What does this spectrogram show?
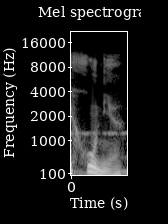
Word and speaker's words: Junia: El nombre Junia, en femenino, llevaba el acento en la primera sílaba.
